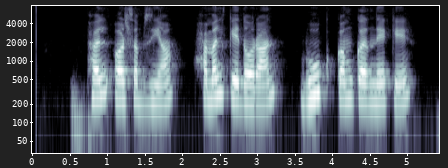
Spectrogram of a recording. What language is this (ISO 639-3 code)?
urd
